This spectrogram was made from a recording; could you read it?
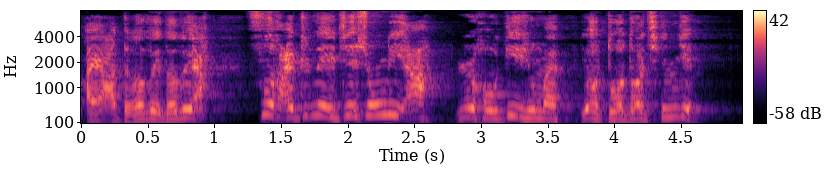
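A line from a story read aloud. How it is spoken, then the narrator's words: Loud, tipsy-sounding. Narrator (Chinese): 大声的用语言来表态，类似于像那种大家喝高了说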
